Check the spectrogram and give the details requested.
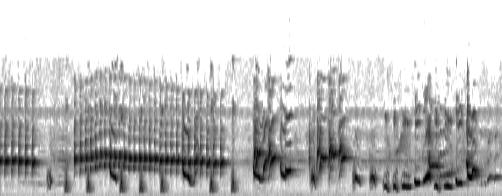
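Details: Young Borneo white-rumped shama practising its song in reply to a lure recording, chest feathers puffed: long steady high whistle pierced by sharp downward ticks, then a tumble of varied whistled and chattering notes.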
